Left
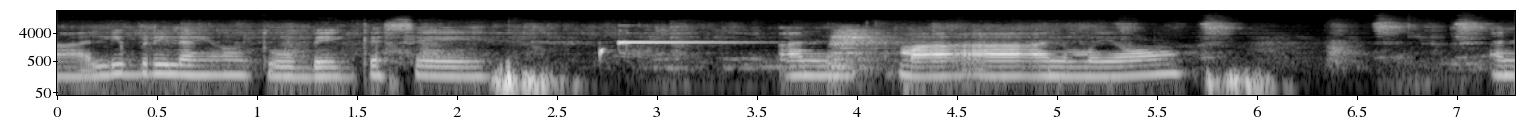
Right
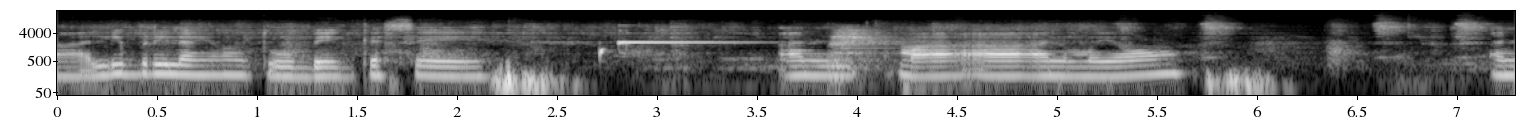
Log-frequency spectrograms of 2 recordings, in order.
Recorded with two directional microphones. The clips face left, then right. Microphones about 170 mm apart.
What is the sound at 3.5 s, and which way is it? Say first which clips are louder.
Music: right 1 dB; 15° right (ahead or behind).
